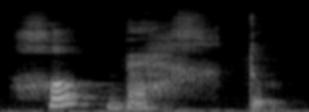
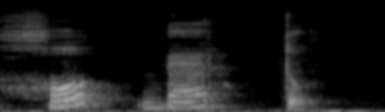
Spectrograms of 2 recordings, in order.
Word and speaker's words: Roberto: in São Paulo, but Roberto will be pronounced differently in other regions, as I told you, with the throat. So you have Roberto in many regions, okay, both with your throat, okay, Roberto.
